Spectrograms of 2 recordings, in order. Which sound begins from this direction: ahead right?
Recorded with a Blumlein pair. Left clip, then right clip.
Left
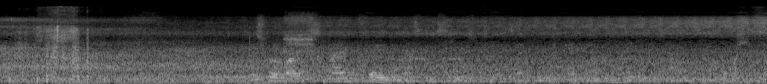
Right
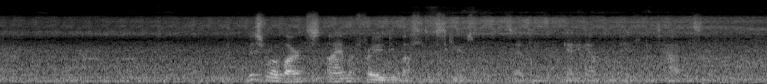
A man speaking, at 2.5 s.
